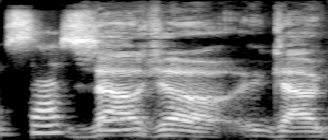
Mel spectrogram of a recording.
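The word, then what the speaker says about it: Zhaozhou: Zhao Zhou. Yeah. – Zhao Zhou's dog. Someone asked Zhao Zhou, does a dog have Buddha nature or not? Zhao Zhou said, no. Working with the koan. Zhao Zhou was a minimalist.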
